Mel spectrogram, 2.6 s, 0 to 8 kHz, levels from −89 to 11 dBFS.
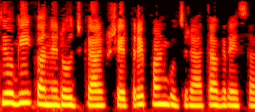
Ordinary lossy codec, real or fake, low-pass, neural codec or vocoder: none; real; none; none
